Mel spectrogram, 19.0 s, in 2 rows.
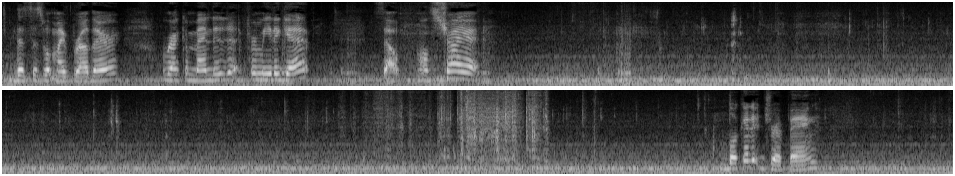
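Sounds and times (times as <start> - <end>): low hum inside car: 0.0 - 19.0
person chewing: 5.6 - 13.8.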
